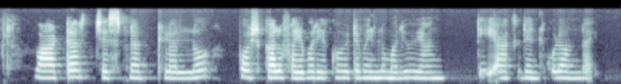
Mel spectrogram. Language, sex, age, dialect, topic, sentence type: Telugu, female, 60-100, Southern, agriculture, statement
